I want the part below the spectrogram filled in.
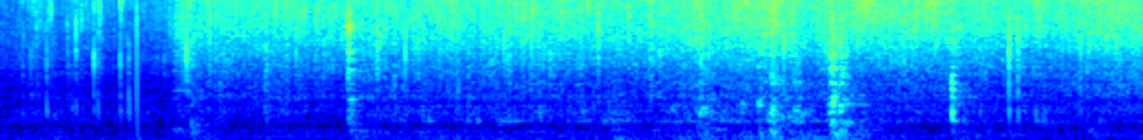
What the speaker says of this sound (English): We'll go ahead and start sauteing our vegetables off. Add our eggplant.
